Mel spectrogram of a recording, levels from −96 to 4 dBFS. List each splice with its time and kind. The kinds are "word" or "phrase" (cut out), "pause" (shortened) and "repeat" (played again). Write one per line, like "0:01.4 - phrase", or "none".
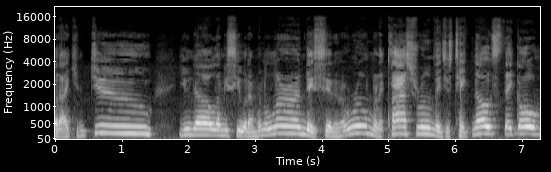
none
